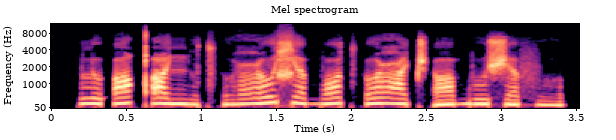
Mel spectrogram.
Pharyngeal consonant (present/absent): present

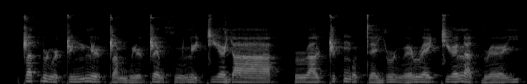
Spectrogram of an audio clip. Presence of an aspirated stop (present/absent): absent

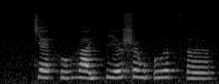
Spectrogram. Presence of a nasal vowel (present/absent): absent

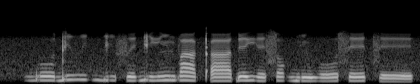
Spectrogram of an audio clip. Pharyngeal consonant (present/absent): absent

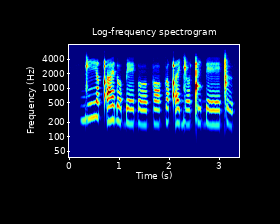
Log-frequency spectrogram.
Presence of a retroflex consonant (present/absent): absent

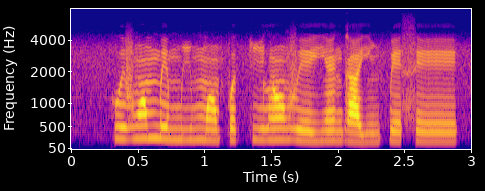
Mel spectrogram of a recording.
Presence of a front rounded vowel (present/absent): absent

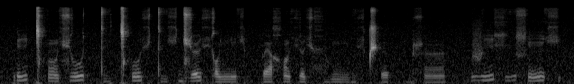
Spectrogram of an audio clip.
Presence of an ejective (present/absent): present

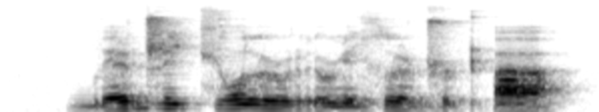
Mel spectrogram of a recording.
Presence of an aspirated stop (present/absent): absent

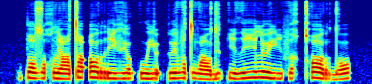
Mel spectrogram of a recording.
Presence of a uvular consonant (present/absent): present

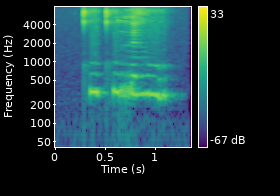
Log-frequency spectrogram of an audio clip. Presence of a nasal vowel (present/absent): absent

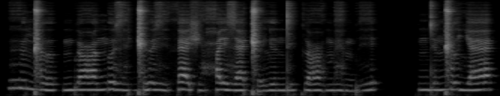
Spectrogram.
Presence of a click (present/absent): present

